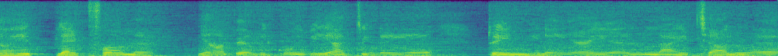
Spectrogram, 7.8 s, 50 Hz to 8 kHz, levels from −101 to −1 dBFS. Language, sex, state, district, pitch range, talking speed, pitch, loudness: Hindi, female, Maharashtra, Mumbai Suburban, 175-185 Hz, 155 wpm, 180 Hz, -18 LUFS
